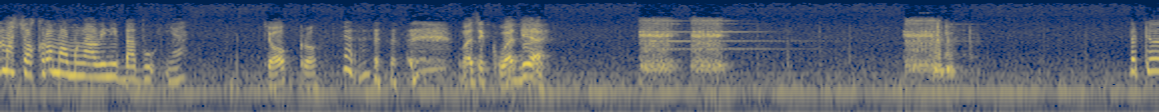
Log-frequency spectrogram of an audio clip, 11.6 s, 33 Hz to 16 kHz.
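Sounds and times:
steady low hum: 0:00.0 - 0:11.5
speech: 0:00.2 - 0:02.0, 0:02.6 - 0:05.6, 0:06.4 - 0:06.9, 0:11.3 - 0:11.5
telephone bell ringing: 0:06.4 - 0:08.2, 0:09.0 - 0:09.7.

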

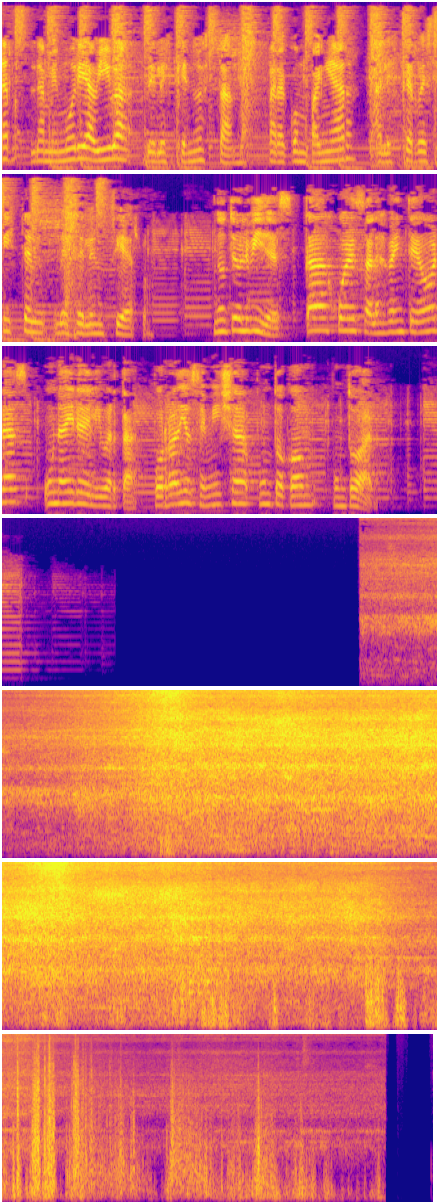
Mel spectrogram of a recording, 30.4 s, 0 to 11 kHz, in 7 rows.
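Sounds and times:
speech: 0:00.0 - 0:12.6
interior rumble of a nearly empty white train in motion: 0:16.6 - 0:30.0.

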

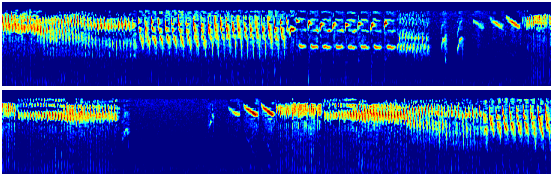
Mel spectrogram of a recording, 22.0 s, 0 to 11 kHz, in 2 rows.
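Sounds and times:
canary song with chirps, whistles and buzzy rolling trills: 0:00.0 - 0:13.7, 0:15.0 - 0:21.9.

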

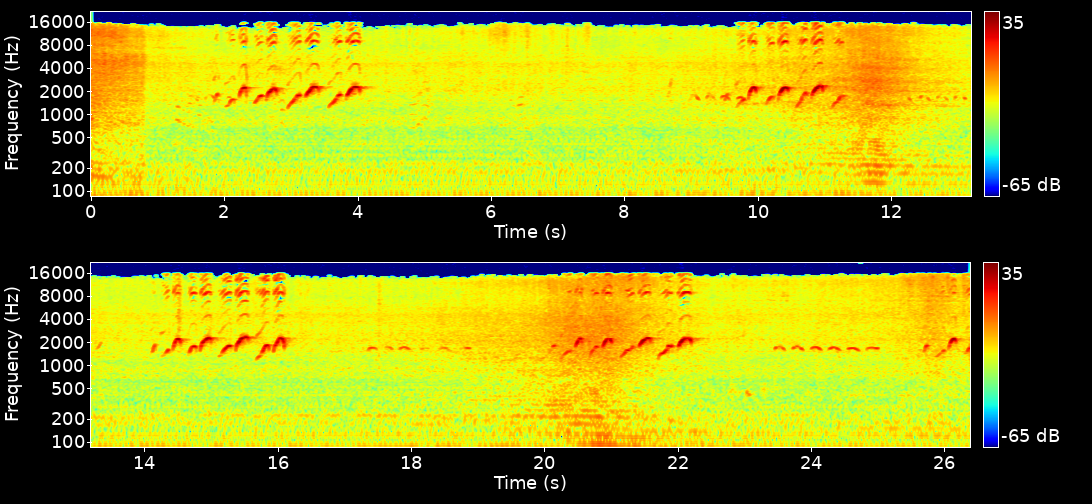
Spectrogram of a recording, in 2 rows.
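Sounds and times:
passing vehicle noise: 0:00.0 - 0:26.3
hwamei song of rising whistles: 0:01.7 - 0:04.3, 0:08.6 - 0:11.5, 0:12.2 - 0:16.3, 0:17.1 - 0:19.2, 0:20.0 - 0:22.5, 0:23.4 - 0:26.3.

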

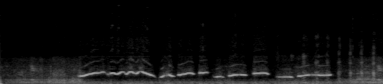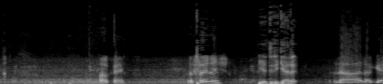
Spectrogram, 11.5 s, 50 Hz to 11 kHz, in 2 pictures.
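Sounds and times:
low hum: 0:00.0 - 0:11.4
laughter: 0:04.2 - 0:07.2
speech: 0:07.3 - 0:07.8, 0:08.6 - 0:11.4.

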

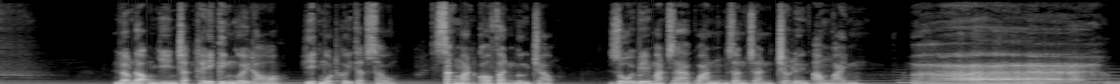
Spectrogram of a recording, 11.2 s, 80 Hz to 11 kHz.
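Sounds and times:
speech: 0:01.2 - 0:10.4
dragon roar sound effect: 0:09.1 - 0:11.1.

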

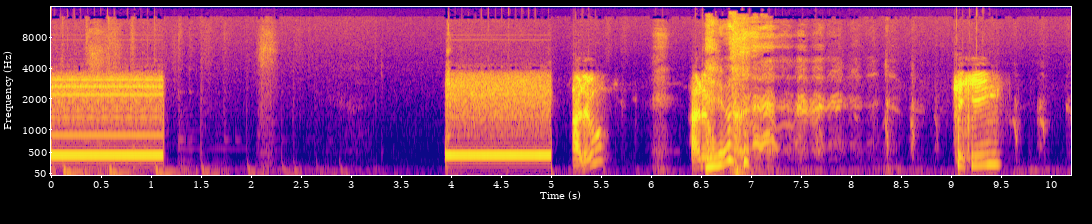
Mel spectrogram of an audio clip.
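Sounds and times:
steady electronic telephone line tone of a call being placed: 0:00.0 - 0:01.2, 0:04.0 - 0:05.0
speech: 0:05.2 - 0:07.3, 0:09.0 - 0:09.6.

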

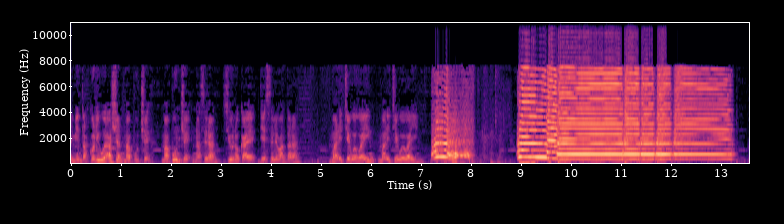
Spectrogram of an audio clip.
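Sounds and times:
speech: 0:00.0 - 0:08.5
Mapuche trutruca horn blown in one long brassy note: 0:07.2 - 0:08.2, 0:08.9 - 0:13.4.

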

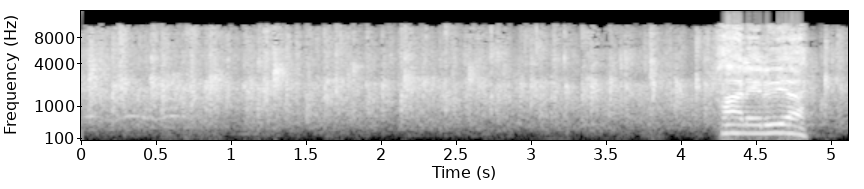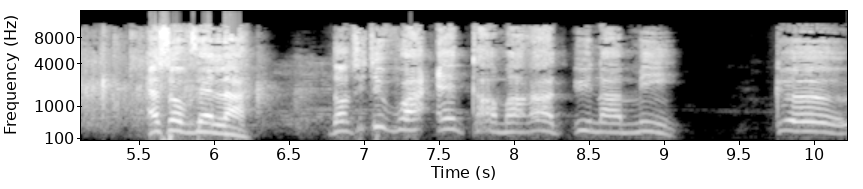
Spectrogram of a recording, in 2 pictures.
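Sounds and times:
church congregation applauding during a worship service: 0:00.0 - 0:07.2
speech: 0:04.3 - 0:05.0, 0:05.6 - 0:09.1, 0:09.8 - 0:10.2.

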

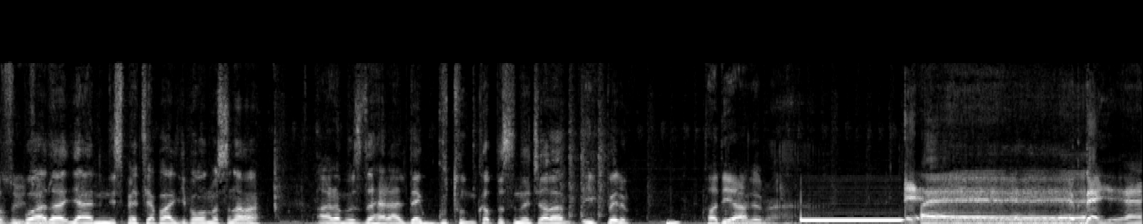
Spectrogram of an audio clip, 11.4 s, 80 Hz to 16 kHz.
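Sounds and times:
speech: 0:00.0 - 0:08.1, 0:09.2 - 0:10.3
telephone line tone: 0:08.0 - 0:09.2.

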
